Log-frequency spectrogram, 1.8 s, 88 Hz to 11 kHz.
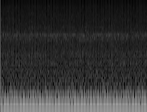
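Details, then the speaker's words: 1986 Oldsmobile Cutlass 442 (G-body) carbureted V8 after replacing the troublesome original Quadrajet with an eBay-rebuilt one; deep steady burble, even beat, no misses or surging; owner says idle is smooth, more responsive, transmission shifts firmer; normal idle. "The car runs completely different, it sounds different, it's more responsive. It's crazy to say, but the transmission shifts better, firmer. The idle is smooth."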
